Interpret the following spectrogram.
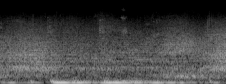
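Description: Arena crowd noise with music over the PA system, its deep bass notes held for about a second at a time, and a basketball being dribbled on the hardwood court.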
